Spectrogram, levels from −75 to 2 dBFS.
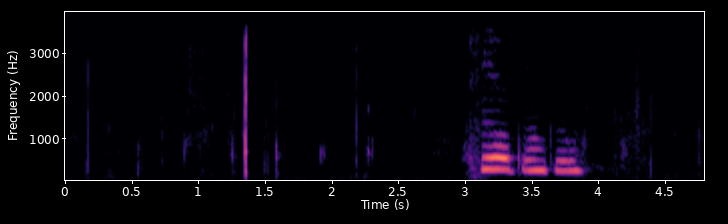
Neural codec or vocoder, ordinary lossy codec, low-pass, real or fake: codec, 24 kHz, 3 kbps, HILCodec; none; 3.6 kHz; fake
